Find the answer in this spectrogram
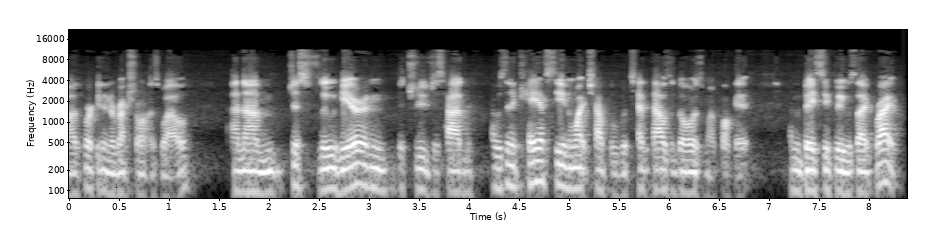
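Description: Man in his thirties, interview guest. Very low, breathy voice. Candid, reflective storyteller. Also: a bit bright, low-quality recording. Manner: open and reflective, with frequent "um" and "like".

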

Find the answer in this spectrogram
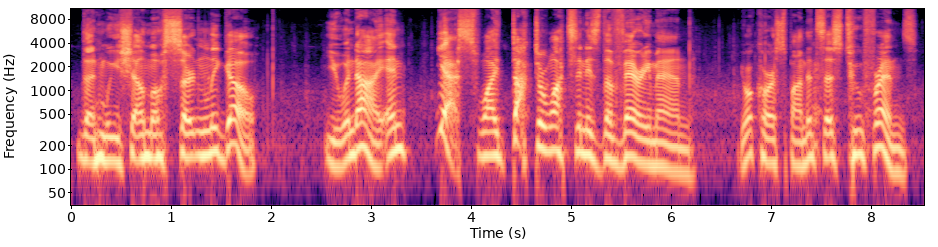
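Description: A man playing a brilliant, coolly rational gentleman detective in an audio drama, speaking in a precise, clipped, analytical way. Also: mid-range voice, lively intonation, unhurried, dry recording. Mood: keen, decisive.

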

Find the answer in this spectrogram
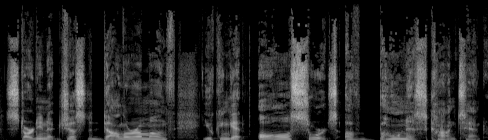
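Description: A man's voice: on the high side, dry recording, clean studio sound. A man hosting a podcast in a chatty scripted welcome, with wry, playful asides. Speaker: artistic director and podcast host.

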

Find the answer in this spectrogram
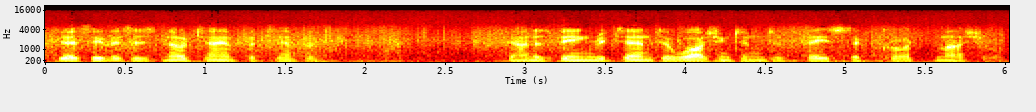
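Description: An actor playing a careworn, protective father of a grown daughter, speaking gravely and with measured hesitation in 1940s radio drama style. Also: mid-range voice, level tone, lightly acted. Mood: cautioning. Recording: noisy old 1940s radio recording.

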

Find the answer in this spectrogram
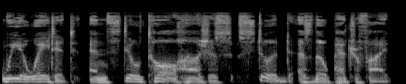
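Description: A man's voice: on the low side, lively intonation, takes it slowly, sharp tone, husky, dry recording, full character voice. A man voicing a cold, hard alien chieftain in an audiobook, speaking formally as he challenges authority. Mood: cold, stern.

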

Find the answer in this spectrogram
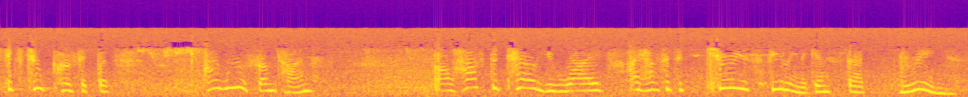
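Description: A woman's voice: high-pitched, expressive, measured pace. An actress playing a wistful, hesitant young woman in an earnest radio drama style. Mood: uneasy, earnest. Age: young adult. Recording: muffled, noisy old radio broadcast.

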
